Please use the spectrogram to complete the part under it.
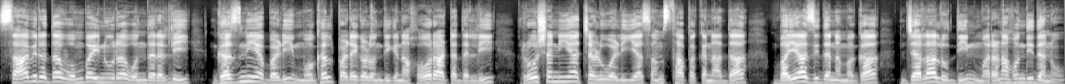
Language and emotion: Kannada, neutral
